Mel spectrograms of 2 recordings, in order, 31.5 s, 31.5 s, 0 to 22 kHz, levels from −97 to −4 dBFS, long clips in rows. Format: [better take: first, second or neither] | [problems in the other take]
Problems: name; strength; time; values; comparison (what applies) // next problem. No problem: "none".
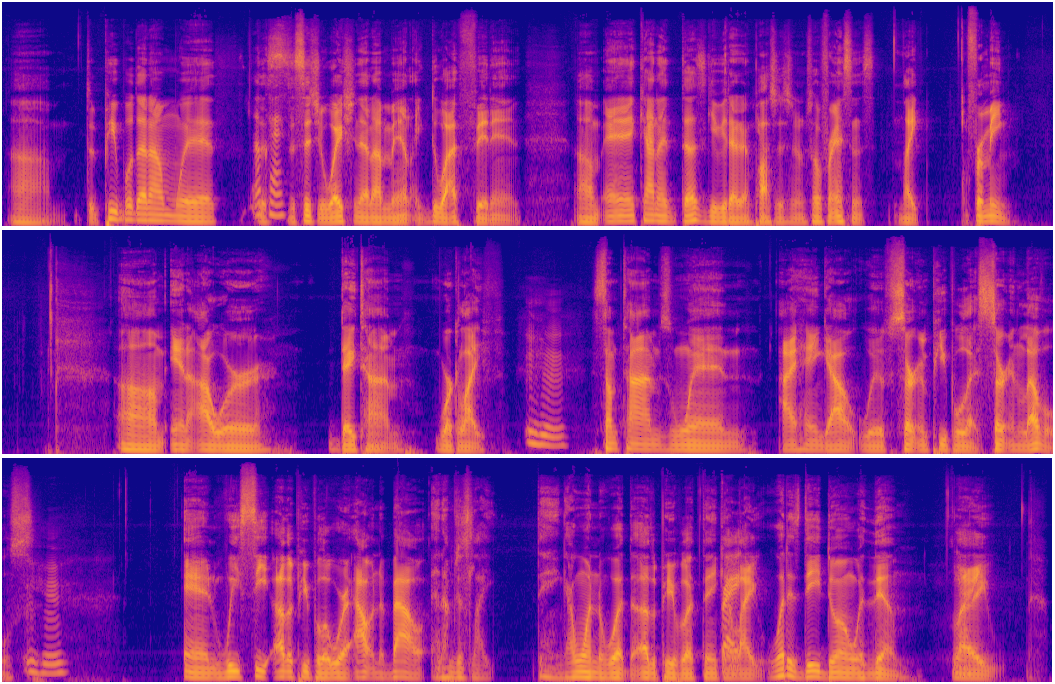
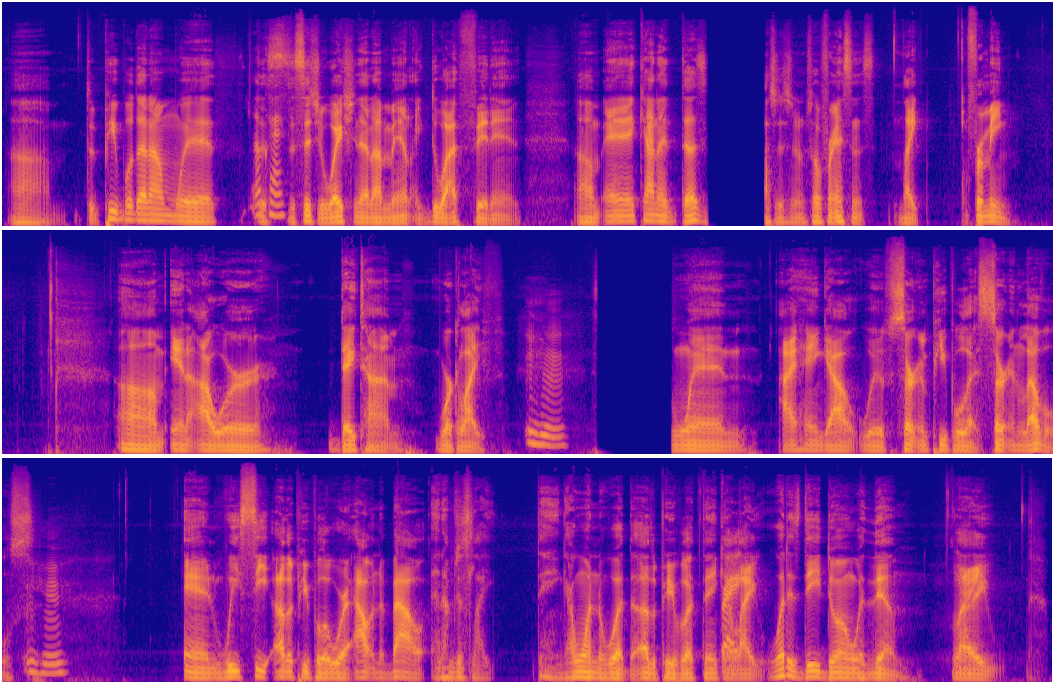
first | audio cutting out; at 7 s for 0.5 s and at 16 s for 0.5 s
